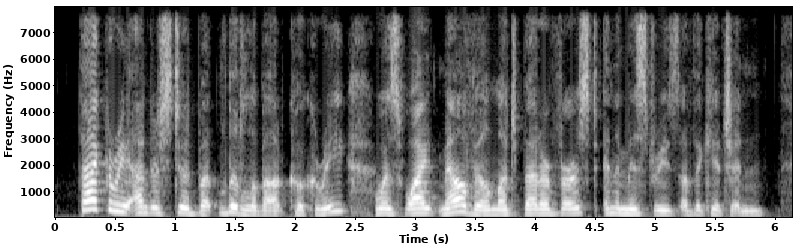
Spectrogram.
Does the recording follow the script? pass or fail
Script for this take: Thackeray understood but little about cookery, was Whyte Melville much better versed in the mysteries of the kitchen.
pass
